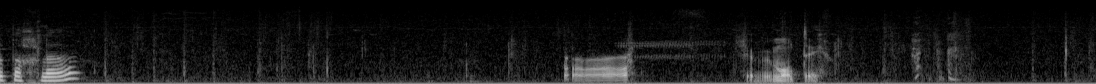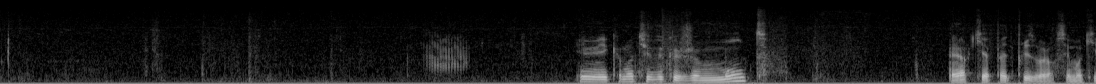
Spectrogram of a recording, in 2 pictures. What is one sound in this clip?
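Footsteps patter quickly over grass and earth.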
